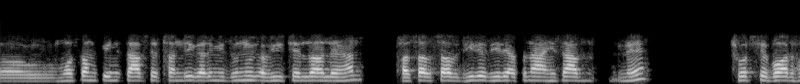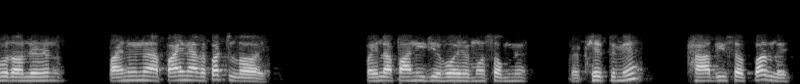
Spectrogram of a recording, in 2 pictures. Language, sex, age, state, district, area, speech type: Maithili, male, 30-45, Bihar, Samastipur, rural, conversation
